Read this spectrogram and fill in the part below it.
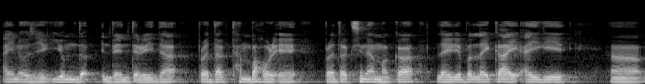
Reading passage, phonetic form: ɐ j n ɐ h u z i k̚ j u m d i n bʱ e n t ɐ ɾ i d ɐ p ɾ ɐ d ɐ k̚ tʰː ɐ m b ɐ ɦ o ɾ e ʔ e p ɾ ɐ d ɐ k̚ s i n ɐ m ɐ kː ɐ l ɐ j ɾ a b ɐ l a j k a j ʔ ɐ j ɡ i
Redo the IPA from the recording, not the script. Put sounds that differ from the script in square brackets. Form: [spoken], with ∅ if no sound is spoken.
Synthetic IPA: ɐ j n ɐ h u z i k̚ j u m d i n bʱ e n t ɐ ɾ i d ɐ p ɾ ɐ d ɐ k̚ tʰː ɐ m b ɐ ɦ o ɾ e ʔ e p ɾ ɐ d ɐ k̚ s i n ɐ m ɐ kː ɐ l ɐ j ɾ [i] b ɐ l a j k a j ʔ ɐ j ɡ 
